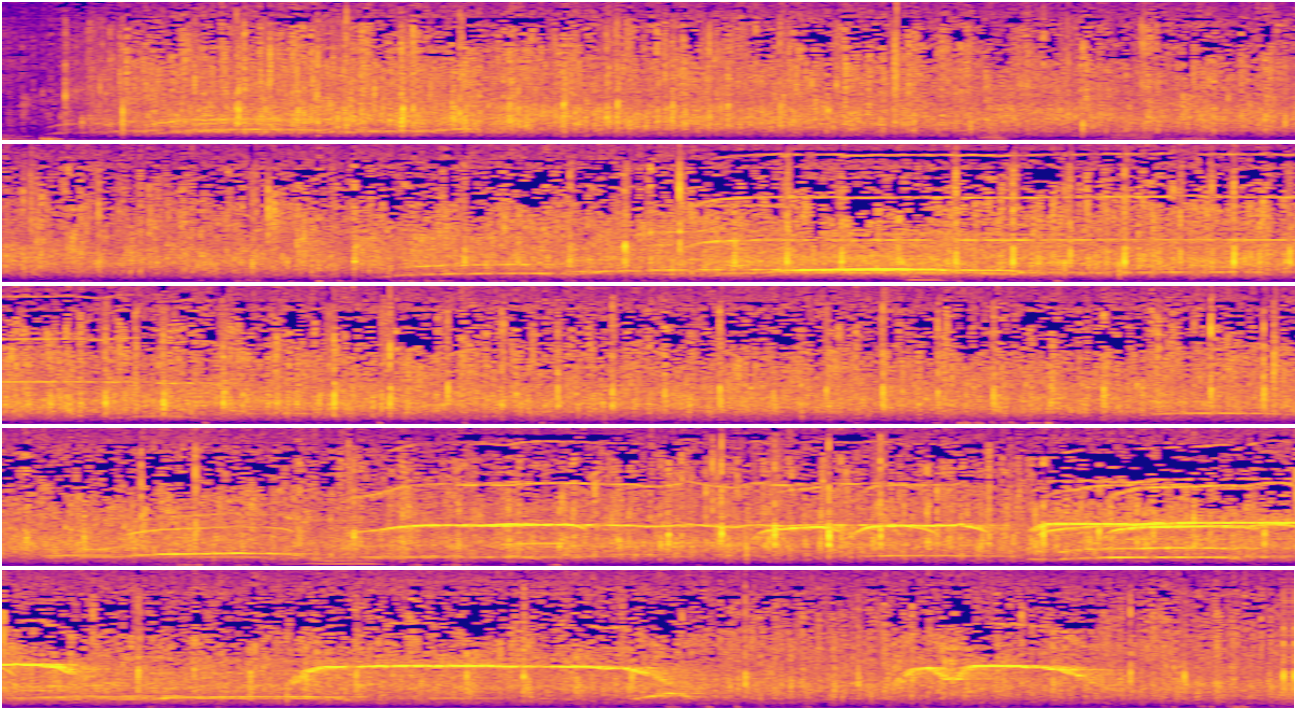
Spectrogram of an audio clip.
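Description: Sustained applause from a large audience clapping together, with scattered cheering voices rising over the clapping now and then.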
